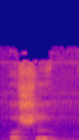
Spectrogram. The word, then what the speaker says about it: Ашем: Мы произносим иносказательно Ашем, потому что Шем это имя, собственно, имя на иврите Шем.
